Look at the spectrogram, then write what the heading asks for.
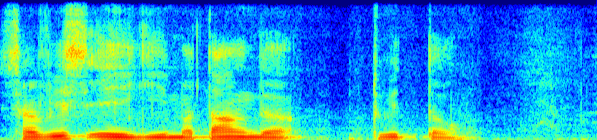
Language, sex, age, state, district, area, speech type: Manipuri, male, 18-30, Manipur, Churachandpur, rural, read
